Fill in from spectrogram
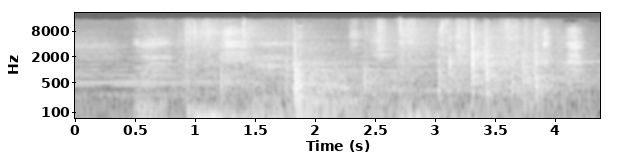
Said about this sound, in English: This door closes. It will not open again.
